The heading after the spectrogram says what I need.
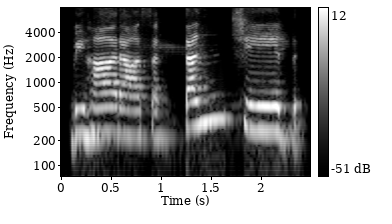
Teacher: Viharasaktam, anuswara combined by cha. Viharasaktan ched. So, note the sandhi there.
